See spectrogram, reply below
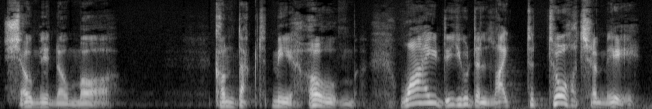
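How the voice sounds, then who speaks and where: A man's voice: medium pitch, big pitch swings, slow, fairly bright tone, exaggerated voice. A man voicing a tormented old miser in a classic storybook tale, anguished and imploring. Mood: anguished pleading. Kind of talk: dramatised audiobook reading of a classic tale.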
